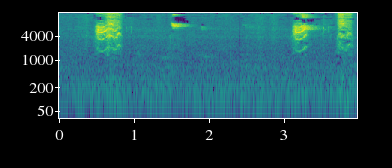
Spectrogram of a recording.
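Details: A female double-collared seedeater calls to rouse males: two rich, slightly buzzy high chirps about 2.5 seconds apart, a thin whistle between, and a final short chirp.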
